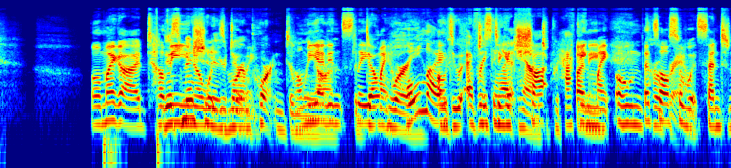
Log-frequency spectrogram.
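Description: A young woman speaks in reply.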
